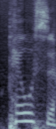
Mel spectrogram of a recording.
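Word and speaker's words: θεός: 그래가지고 요 발음은 T 발음, 그다음에 이건 EOS 뭐예요? 테오스, 하느님이라는 단어고요.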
